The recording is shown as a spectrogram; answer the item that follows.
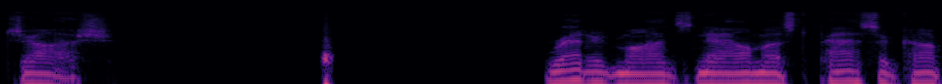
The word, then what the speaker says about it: Gosh: It's pronounced Josh.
